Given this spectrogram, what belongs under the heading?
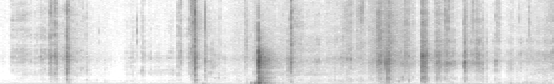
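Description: Scissors snip paper at a children's craft table, scattered quiet cuts and rustles with one sharper close snip midway, no talking.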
